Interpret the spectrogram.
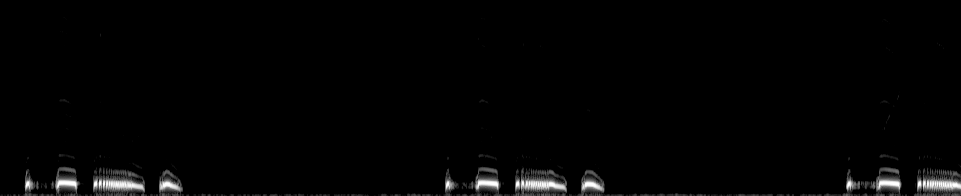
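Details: Spotted dove cooing as a lure: a phrase of several mellow coos, the longest one falling at the end, repeated three times about every four seconds with silence between.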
